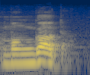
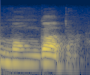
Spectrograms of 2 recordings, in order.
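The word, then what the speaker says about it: mångata: Porque esto es una palabra sueca y se lee o se pronuncia mongata, algo así parecido, mongata.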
